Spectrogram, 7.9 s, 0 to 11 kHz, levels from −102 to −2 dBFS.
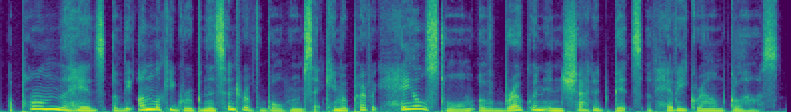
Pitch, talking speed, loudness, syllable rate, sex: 185 Hz, 205 wpm, -17 LUFS, 5.1 syllables/s, female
